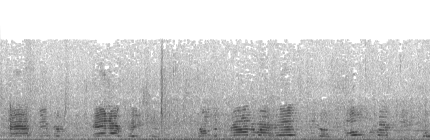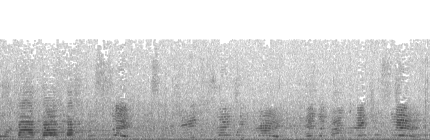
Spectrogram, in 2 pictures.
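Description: Several people's voices, overlapping and not clearly worded, over a steady low hum of road traffic, with a short horn-like tone about halfway through.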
